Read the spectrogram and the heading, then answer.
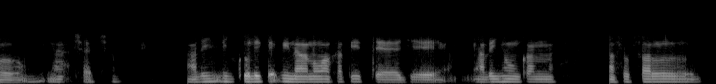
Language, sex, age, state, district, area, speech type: Santali, male, 18-30, West Bengal, Bankura, rural, conversation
